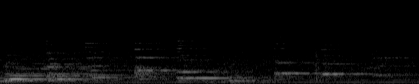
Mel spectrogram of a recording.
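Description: String quartet of two violins, viola and cello playing a sparse passage of separate short notes that grows quieter toward the end.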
